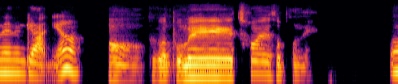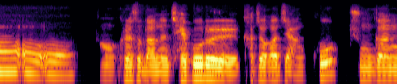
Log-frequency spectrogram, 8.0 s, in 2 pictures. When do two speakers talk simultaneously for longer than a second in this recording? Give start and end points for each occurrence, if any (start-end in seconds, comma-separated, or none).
none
